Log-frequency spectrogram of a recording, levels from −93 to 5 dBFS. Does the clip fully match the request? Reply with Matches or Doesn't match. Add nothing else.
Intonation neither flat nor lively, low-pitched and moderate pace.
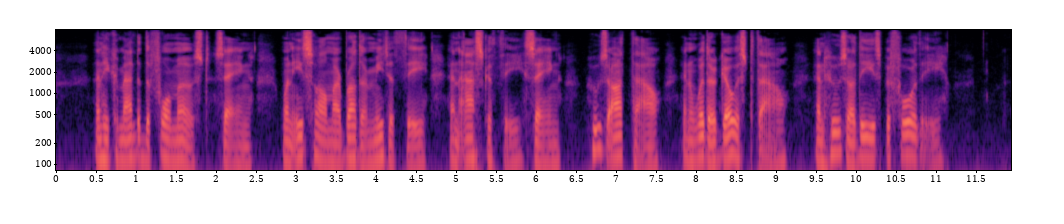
Matches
